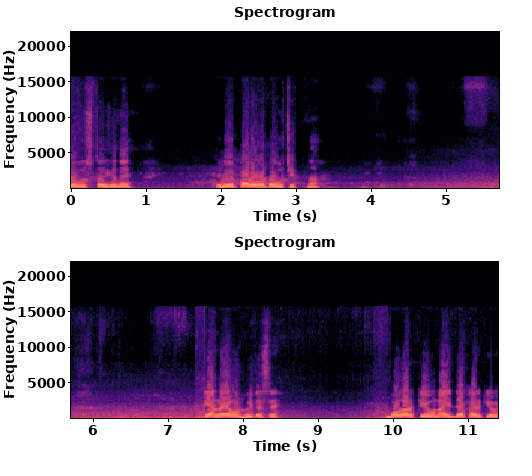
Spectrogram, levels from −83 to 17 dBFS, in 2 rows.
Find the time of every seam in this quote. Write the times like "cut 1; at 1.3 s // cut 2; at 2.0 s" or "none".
cut 1; at 7.4 s // cut 2; at 9.7 s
